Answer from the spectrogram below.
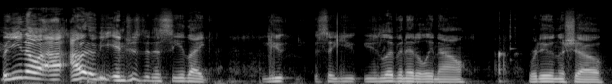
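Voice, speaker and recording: A man's voice: mid-range voice, expressive, normal speed, slight background noise. A man, co-hosting a podcast in casual, crude, laughing banter. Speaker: podcast co-host. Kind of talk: casual chat.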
